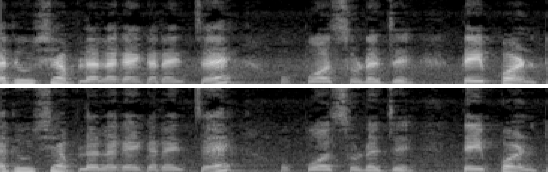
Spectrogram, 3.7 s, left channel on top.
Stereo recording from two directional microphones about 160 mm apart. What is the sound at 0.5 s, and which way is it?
Speech, 45° right (ahead or behind).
